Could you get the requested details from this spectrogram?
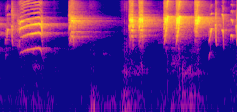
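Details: Sunbird (kolibri ninja) song used as a training master for captive birds: a rapid run of high, steeply falling chirps, a brief pause, then sharp chattering bursts with bright high ticks.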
